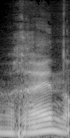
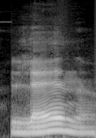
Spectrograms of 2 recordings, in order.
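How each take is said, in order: First: "Ren" with a French R; R pronunciation. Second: "Len" with an L for the R; Japanese L pronunciation. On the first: Reviewer unsure of a character's name, "Ren" begun with R. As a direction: say "Ren" starting on R, not L. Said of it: "je sais pas comment ça se prononce". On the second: Reviewer naming a manga character, "Len" begun with L. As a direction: say "Len" starting on an L sound. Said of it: "les R se prononcent L en japonais". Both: Shown as a demonstration.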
